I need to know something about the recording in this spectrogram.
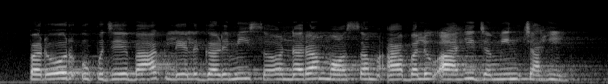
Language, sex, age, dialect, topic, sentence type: Maithili, female, 25-30, Bajjika, agriculture, statement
